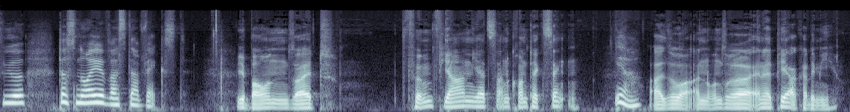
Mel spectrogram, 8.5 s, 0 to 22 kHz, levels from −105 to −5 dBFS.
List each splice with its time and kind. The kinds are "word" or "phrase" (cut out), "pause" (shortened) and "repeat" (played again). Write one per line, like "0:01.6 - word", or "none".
none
